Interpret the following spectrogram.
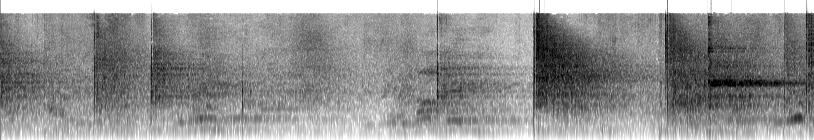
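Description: Ice rink practice sounds: a series of sharp clacks of hockey sticks and pucks, the loudest about two-thirds through, with a long scraping hiss of skates on the ice after the loudest hits. Voices talk faintly in between.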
